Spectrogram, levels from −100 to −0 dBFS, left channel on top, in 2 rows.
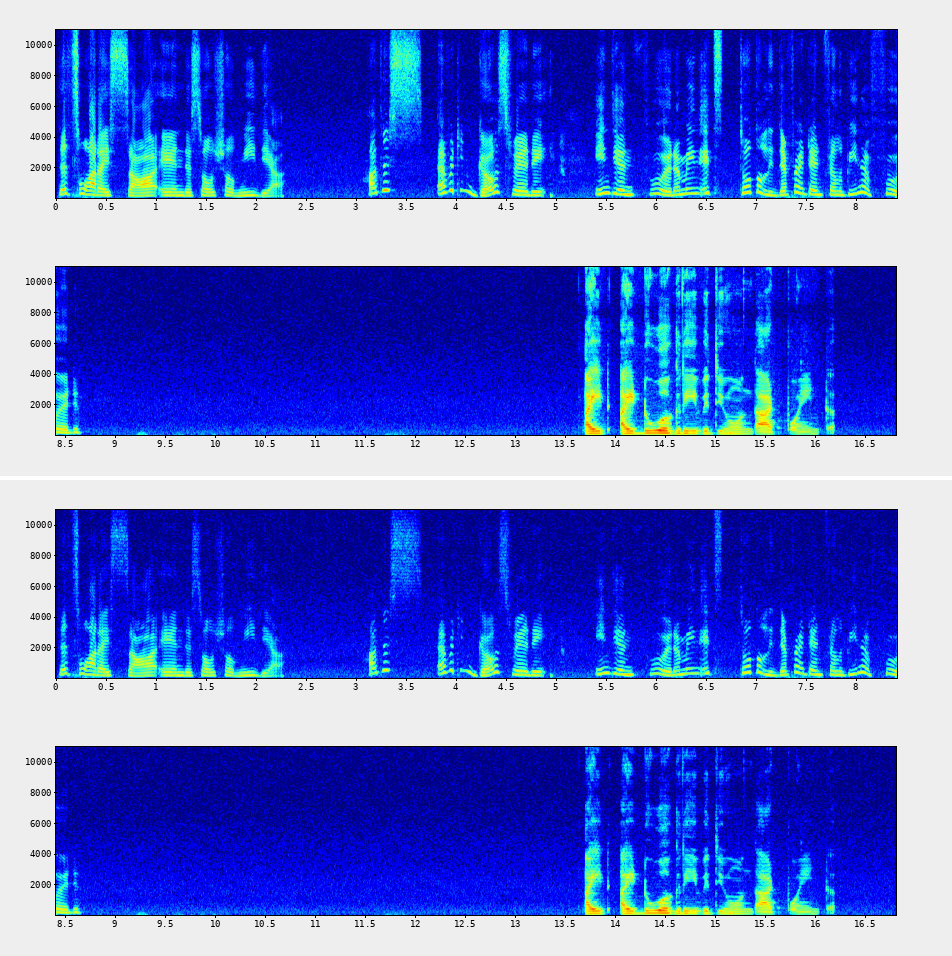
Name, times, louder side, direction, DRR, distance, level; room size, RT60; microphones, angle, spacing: voice 1, 0.0-2.3 3.1-3.4 3.8-4.9 5.4-6.5 6.8-8.7, left 3 dB, 80° left, 1.2 m, -40 dB
voice 2, 13.7-16.2, left 3 dB, 50° left, 1.2 m, -29 dB
open air
head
